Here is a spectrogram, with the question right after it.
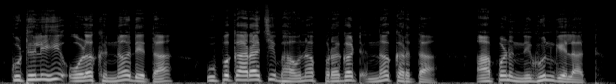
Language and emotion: Marathi, neutral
